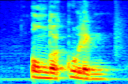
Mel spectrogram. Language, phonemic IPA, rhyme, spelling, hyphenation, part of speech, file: Dutch, /ˌɔn.dərˈku.lɪŋ/, -ulɪŋ, onderkoeling, on‧der‧koe‧ling, noun, Nl-onderkoeling.ogg
- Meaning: 1. hypothermia 2. supercooling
